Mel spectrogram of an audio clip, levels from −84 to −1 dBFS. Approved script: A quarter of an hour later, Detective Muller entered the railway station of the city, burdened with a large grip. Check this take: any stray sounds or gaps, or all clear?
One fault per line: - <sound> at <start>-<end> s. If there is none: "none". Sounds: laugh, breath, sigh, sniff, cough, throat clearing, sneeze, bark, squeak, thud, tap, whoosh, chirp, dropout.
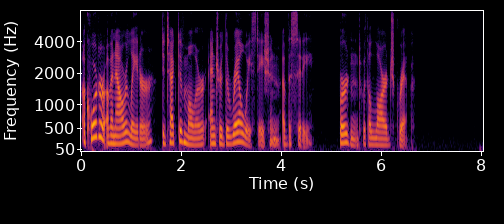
none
